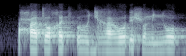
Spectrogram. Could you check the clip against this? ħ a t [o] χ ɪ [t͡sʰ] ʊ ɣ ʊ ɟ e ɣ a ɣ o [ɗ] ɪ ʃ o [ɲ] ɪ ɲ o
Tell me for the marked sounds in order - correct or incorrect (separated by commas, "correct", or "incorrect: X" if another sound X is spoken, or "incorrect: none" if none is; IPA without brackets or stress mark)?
correct, incorrect: t͡sʼ, correct, incorrect: n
